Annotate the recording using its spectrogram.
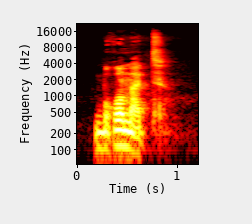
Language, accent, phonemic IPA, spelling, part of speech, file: French, France, /bʁɔ.mat/, bromate, noun, LL-Q150 (fra)-bromate.wav
- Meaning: bromate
